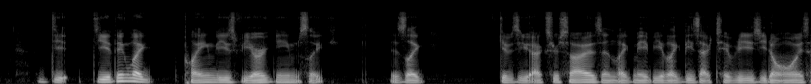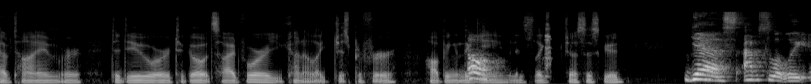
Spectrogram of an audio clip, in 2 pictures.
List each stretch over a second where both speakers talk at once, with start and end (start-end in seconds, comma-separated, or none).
none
